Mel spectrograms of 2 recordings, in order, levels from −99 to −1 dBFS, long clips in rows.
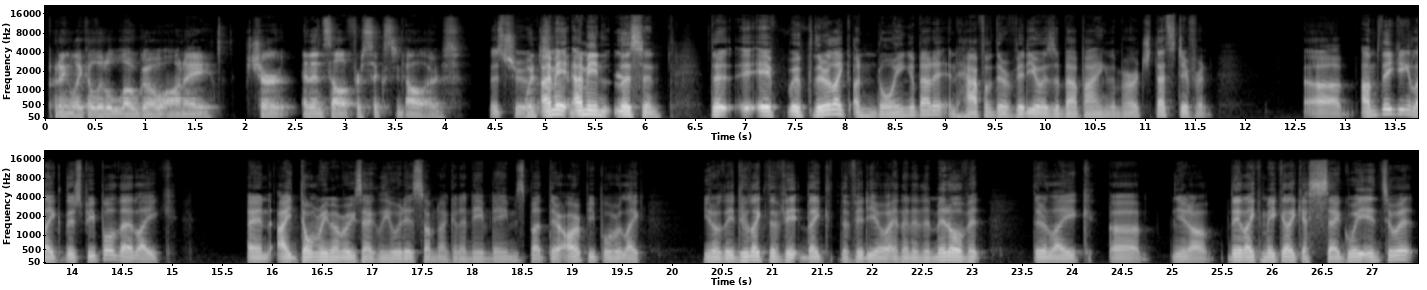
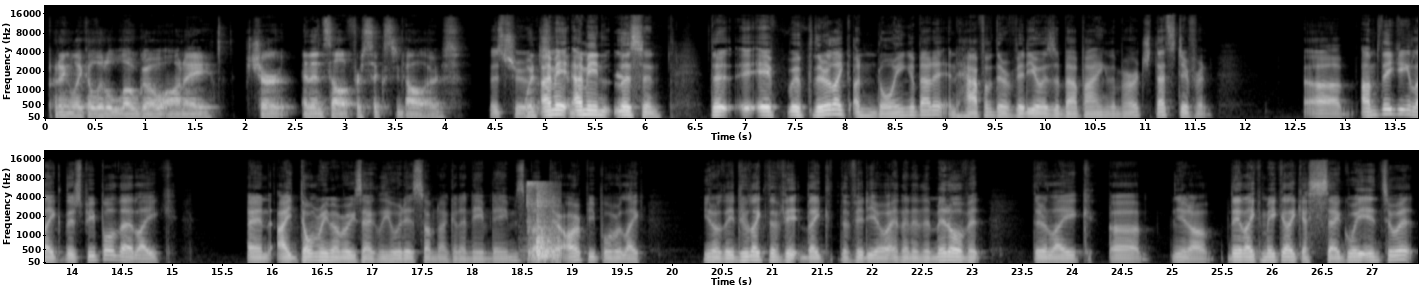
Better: first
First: none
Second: door banging; loud; at 19 s; peak 2 dB above the speech

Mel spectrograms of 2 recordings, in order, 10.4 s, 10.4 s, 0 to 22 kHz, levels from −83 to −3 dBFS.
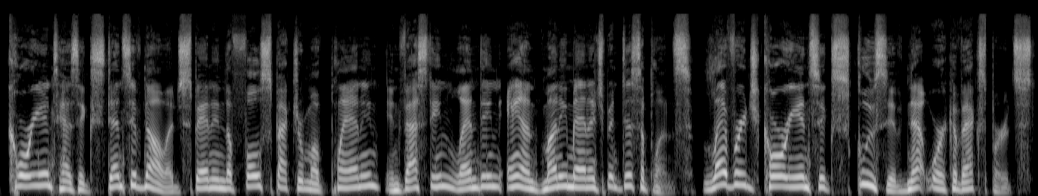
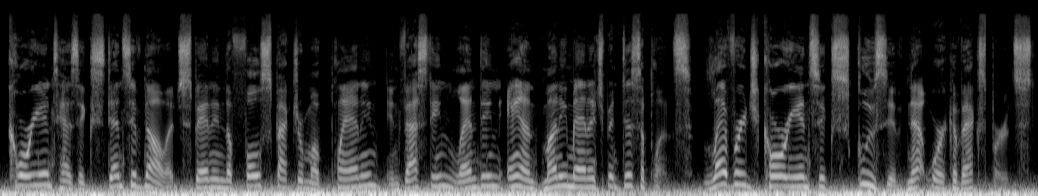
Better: first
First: none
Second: low rumble; noticeable; throughout; 15 dB below the speech

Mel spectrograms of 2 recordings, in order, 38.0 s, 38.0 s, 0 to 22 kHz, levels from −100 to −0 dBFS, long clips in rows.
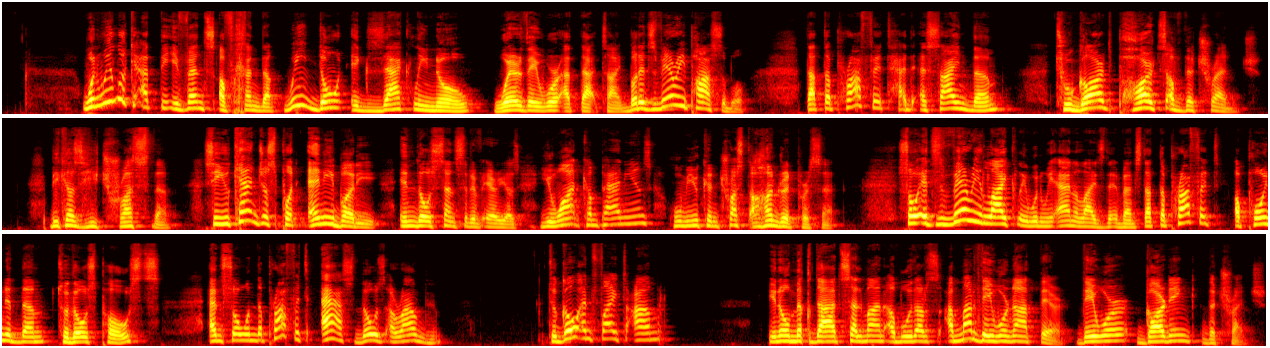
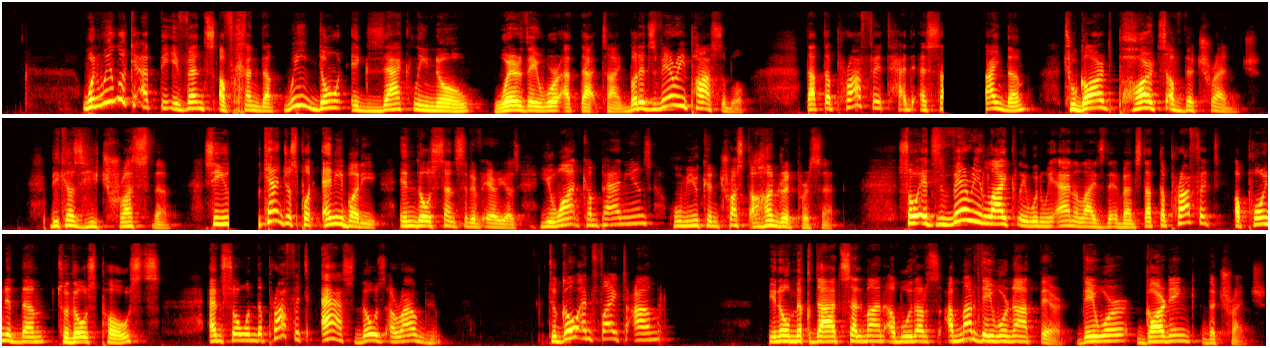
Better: first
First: none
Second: audio freezing; at 9.5 s and at 15 s

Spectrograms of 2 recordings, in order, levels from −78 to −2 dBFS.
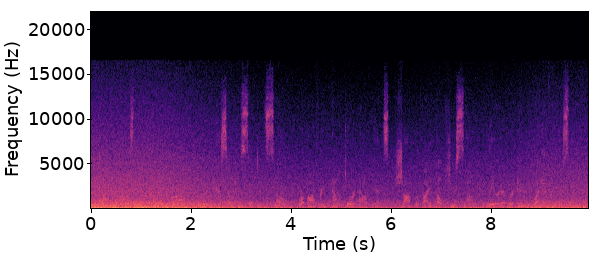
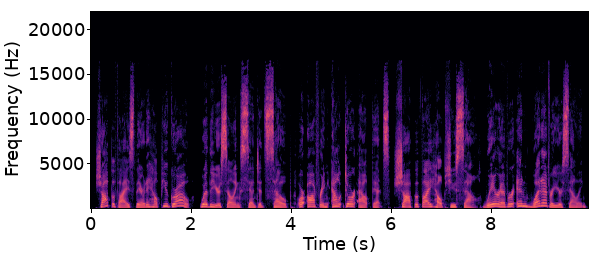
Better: second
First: wind noise on the microphone; heavy; 5 dB above the speech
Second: none

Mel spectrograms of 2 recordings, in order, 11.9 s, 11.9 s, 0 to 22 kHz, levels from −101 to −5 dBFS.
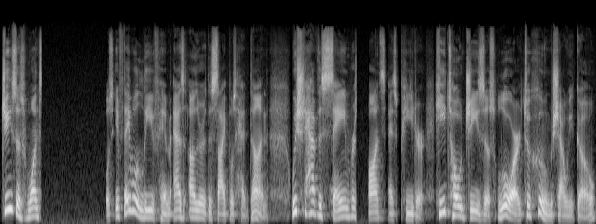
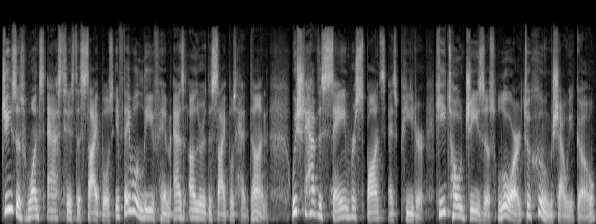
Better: second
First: audio cutting out; at 1 s for 1.5 s and at 7 s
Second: none

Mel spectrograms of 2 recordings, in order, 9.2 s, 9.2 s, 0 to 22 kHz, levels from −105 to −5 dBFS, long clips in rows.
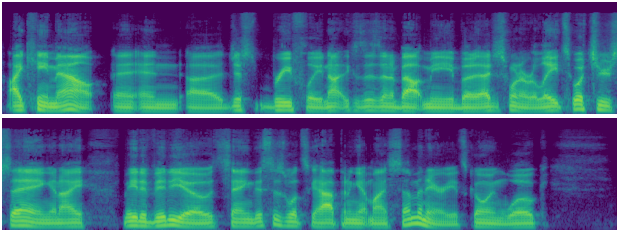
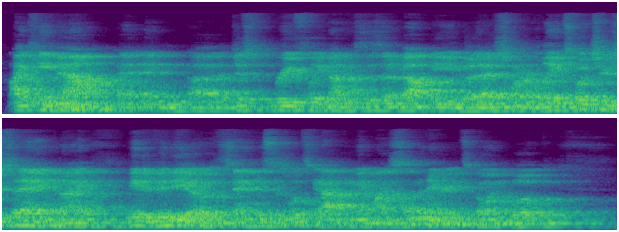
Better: first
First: none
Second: room echo; noticeable; dies away in 1.2 s // off-mic speech; far

